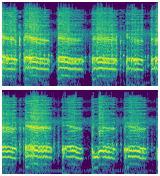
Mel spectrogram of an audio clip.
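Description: White-breasted Waterhen calls with loud, harsh, nasal croaking notes, repeated rapidly about every half second to second in an insistent series.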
